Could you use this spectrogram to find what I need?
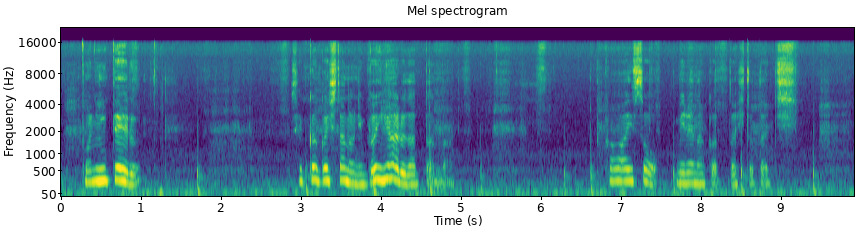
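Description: A young woman speaks softly and playfully close to a microphone.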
